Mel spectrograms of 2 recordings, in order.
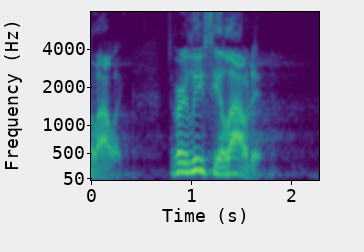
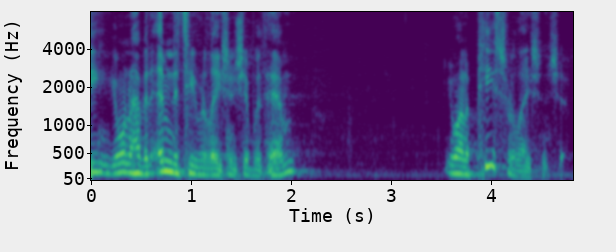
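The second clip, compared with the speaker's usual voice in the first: ordinary talk, nothing marked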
